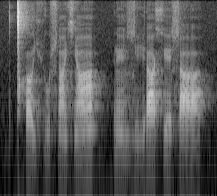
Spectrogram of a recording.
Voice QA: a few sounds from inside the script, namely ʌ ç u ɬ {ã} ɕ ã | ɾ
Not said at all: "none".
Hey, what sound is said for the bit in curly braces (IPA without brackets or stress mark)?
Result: ã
